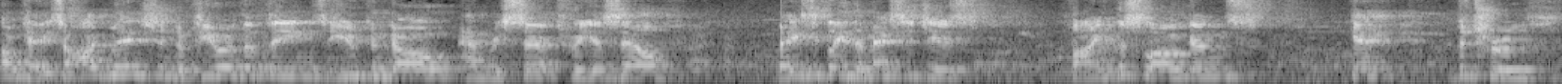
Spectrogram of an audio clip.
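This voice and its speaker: A man with a British accent in a raised, projected voice, high in pitch, fairly slow and very even in loudness, with fairly even intonation, audible room echo and noticeable background noise. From Britain. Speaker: political rally speaker. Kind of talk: political rally speech.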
